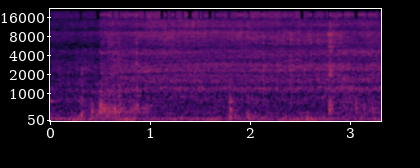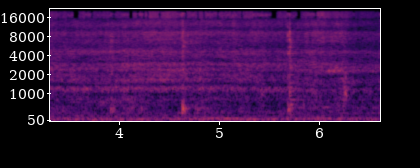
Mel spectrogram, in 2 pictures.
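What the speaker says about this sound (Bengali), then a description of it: "এই অবস্থায় কেটে রাখা আলুগুলো দিয়ে দেবো" Cut potatoes frying in a wok, a loud, steady sizzle and hiss throughout, broken by a few sharp ticks of a spatula against the pan, with no voices.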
